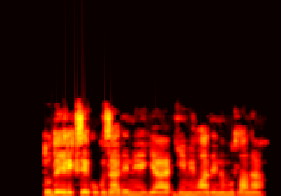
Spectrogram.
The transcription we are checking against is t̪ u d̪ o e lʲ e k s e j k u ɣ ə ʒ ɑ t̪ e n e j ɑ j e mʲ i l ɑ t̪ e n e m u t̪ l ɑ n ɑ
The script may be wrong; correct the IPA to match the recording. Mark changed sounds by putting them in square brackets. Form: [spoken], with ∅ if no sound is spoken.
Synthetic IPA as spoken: t̪ u d̪ o e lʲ e k s e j k u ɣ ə [z] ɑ [d̪] e n e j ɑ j e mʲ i l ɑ [d̪] e n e m u t̪ l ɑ n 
